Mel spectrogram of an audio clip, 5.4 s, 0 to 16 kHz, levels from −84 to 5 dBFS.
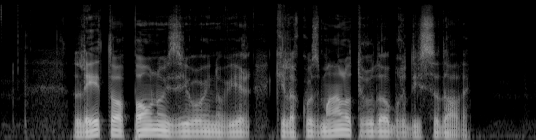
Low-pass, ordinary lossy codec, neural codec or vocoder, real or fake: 14.4 kHz; none; vocoder, 44.1 kHz, 128 mel bands every 256 samples, BigVGAN v2; fake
